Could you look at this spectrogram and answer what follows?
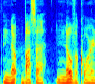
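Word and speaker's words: Nova Corps: nova yeah i'm assuming nova core is spelled like the like like it is from the comics yes not c-o-r-e but c-o-r-p-s yes okay corpse yeah like the press corps right because i was also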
